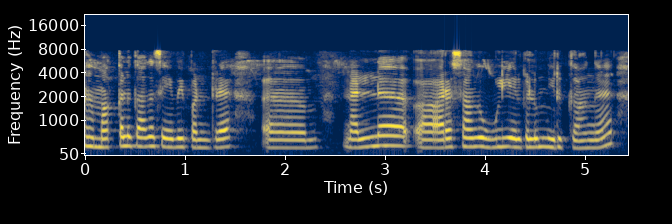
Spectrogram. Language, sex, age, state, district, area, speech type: Tamil, female, 18-30, Tamil Nadu, Tiruppur, urban, spontaneous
